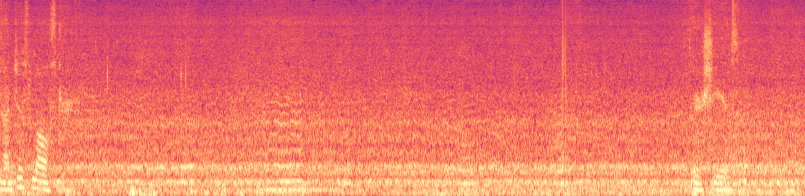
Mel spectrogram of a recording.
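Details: Honey bee swarm forming in a garden in early afternoon, following a cold, damp week. Continuous droning hum of many bees, with close individual fly-bys early on and again near the end.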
